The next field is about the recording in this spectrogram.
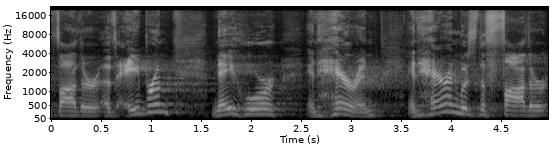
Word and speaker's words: Haran: And then Haran, okay, which could also be pronounced Aaron. It's kind of a spelling of, but Haran, okay.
